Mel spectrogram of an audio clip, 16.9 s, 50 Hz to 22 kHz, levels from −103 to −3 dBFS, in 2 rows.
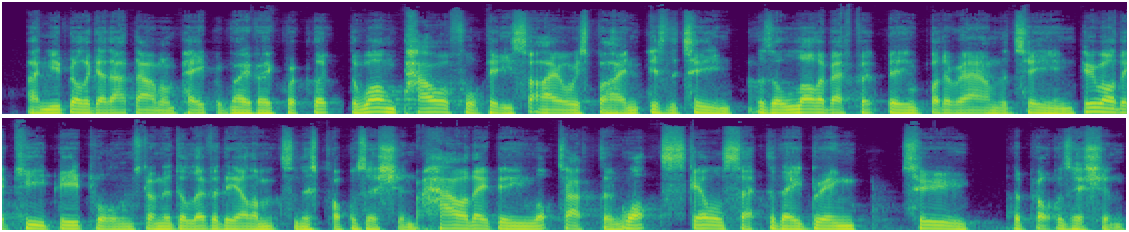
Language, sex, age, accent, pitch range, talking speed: English, male, 50-69, British, 100-120 Hz, 220 wpm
